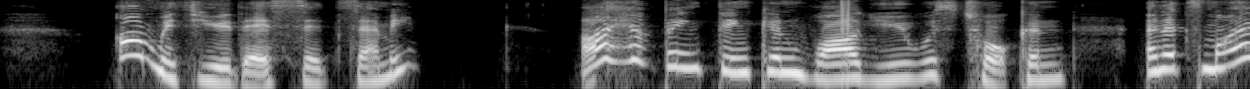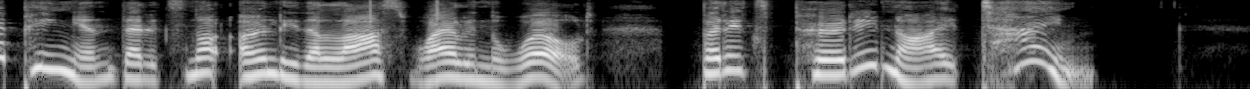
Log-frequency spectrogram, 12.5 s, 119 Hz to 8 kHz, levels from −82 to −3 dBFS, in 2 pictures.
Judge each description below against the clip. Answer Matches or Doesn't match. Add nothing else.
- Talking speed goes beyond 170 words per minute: Doesn't match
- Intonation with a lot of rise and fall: Matches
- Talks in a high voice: Matches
